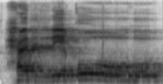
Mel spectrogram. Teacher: ഖാഫിൻ്റെ ഉച്ചാരണം ശ്രദ്ധിക്കുക, തഫ്ഖീം ചെയ്തുകൊണ്ട്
